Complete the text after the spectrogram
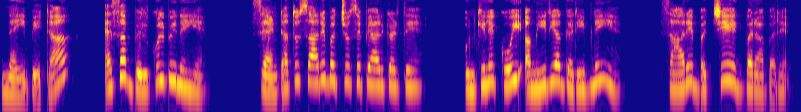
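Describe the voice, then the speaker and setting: A woman's voice: a little high, lively intonation, measured pace. A woman playing a caring, practical mother who coaxes and reassures in a children's cartoon. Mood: reassuring. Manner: coaxing, reassuring.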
